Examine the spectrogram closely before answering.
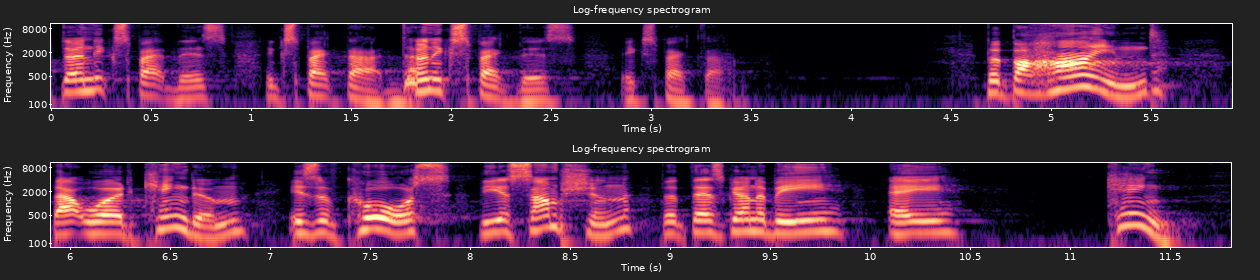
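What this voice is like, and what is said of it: British accent. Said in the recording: “somebody with a British accent”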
